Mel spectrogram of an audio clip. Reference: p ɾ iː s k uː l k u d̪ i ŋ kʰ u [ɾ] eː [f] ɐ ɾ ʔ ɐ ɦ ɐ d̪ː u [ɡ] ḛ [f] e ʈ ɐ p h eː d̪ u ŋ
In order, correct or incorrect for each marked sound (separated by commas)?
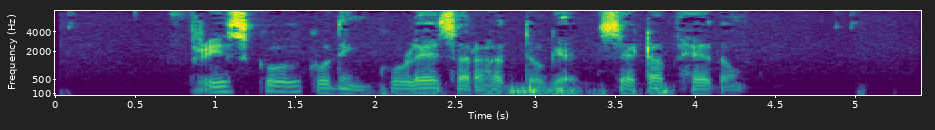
incorrect, incorrect, correct, incorrect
